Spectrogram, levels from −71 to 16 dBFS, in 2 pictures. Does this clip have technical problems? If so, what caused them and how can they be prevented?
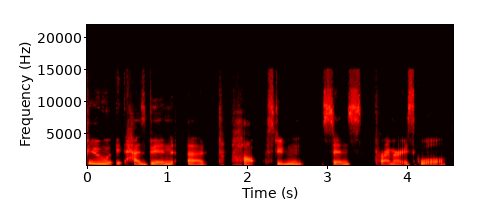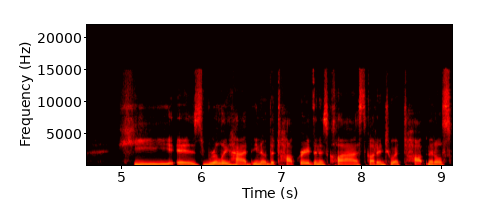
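Yes. From 1.19 to 2.63 s, right after "has been", the speech drags and stutters through sixteen short stalls of up to 111 ms, with held-over sound filling about 29% of that stretch. These are repeated stalls (stutter): packets kept arriving late or too slowly, so the jitter buffer kept running dry and the receiver stretched the last sound each time. A larger adaptive jitter buffer and a steadier, prioritised network path would prevent this.

From 2.69 to 2.94 s, just before "since primary", the audio freezes. A brief fading buzz or hiss gives way to about 190 ms of silence, and speech then resumes where it stopped, having lost nothing but arriving 231 ms later. This call audio freeze was likely caused by packets held up in transit, which emptied the jitter buffer until they arrived. Reducing network congestion and applying QoS marking to voice traffic would prevent it.

From 6.21 to 8.29 s the speech sounds hurried, running at about 107% speed with its pitch unchanged. 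This is a jitter buffer speed-up: holding more audio than it aimed for, the receiver trimmed short pitch-period slices many times in a row, around 150 ms in total, to shrink its backlog. A steadier network, or a gentler catch-up setting in the buffer, would prevent it.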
